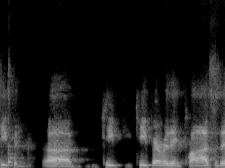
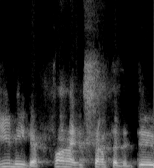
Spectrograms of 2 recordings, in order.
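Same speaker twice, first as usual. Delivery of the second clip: put-on woman's yelling voice, higher pitch; 4 semitones higher than usual. Retelling a mother scolding her son: imitating a mother yelling. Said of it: "his mom was yelling at him".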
